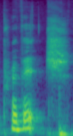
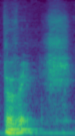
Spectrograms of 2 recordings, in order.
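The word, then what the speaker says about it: Prvić: water taxi to, I think you pronounce it Prvic. Prvic.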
